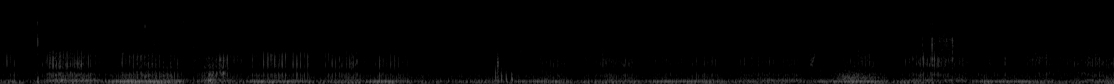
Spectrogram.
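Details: Low, even purring from a domestic cat, the rumble swelling and easing with each breath about once a second, accompanied by occasional light taps and rustles.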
